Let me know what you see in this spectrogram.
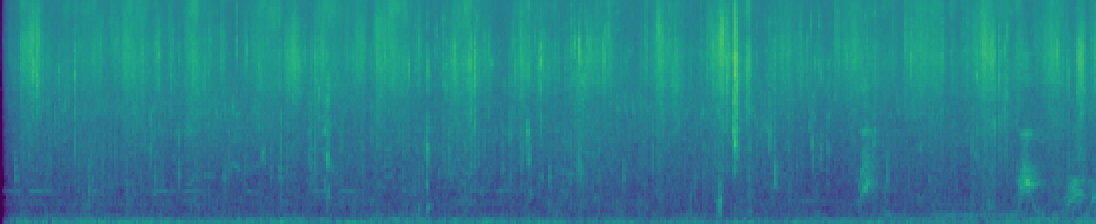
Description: ember elől vízbe ugráló békák kutya, kecskebéka; termeszetben

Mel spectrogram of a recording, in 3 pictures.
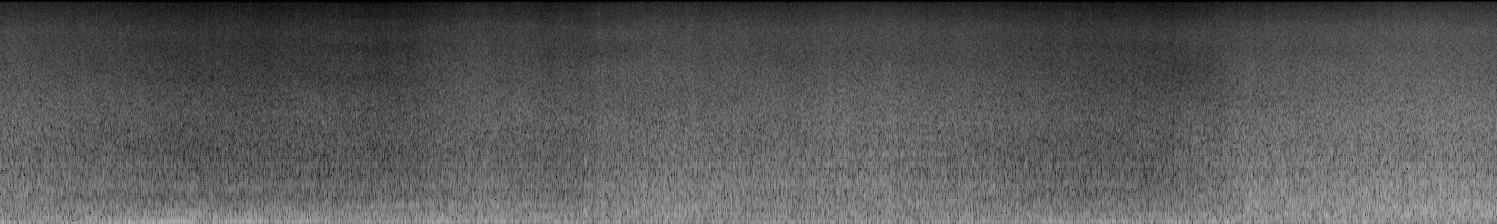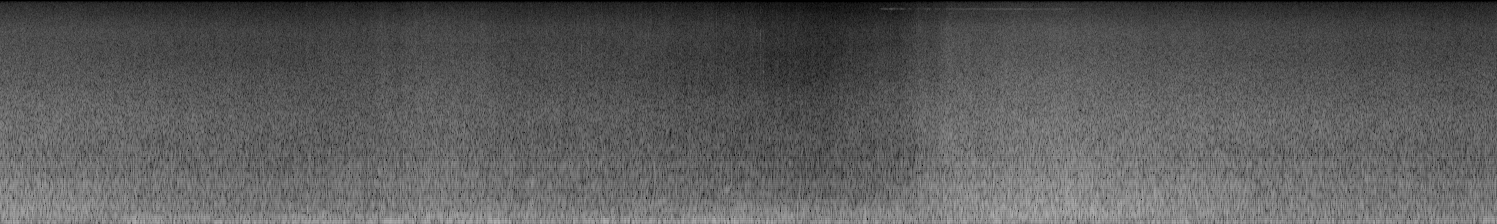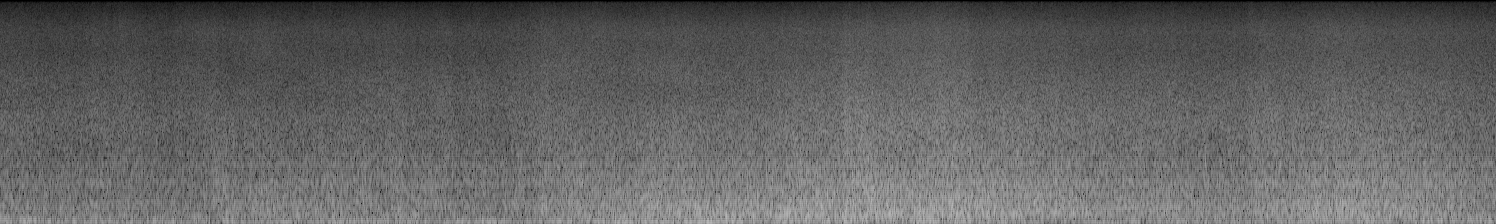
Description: ocean es buszvegallomas

